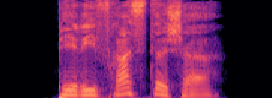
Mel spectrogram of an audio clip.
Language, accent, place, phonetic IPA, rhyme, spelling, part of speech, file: German, Germany, Berlin, [peʁiˈfʁastɪʃɐ], -astɪʃɐ, periphrastischer, adjective, De-periphrastischer.ogg
- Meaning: inflection of periphrastisch: 1. strong/mixed nominative masculine singular 2. strong genitive/dative feminine singular 3. strong genitive plural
